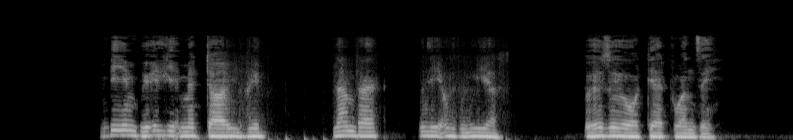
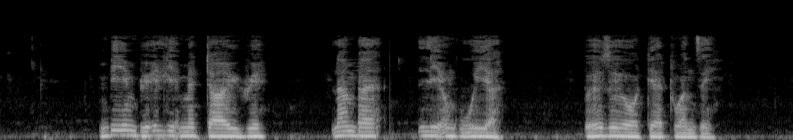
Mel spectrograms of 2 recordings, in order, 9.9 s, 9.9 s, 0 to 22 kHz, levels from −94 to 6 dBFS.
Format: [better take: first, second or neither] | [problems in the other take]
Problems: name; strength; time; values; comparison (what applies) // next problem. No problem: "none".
second | noise reduction (neural mask model DeepFilterNet 3)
